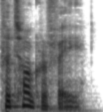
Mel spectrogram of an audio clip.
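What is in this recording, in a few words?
"photography", British English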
